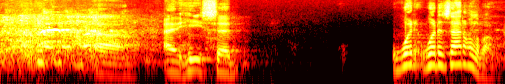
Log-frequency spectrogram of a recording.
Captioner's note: laughter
